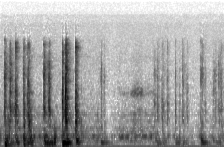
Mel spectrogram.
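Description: Rapid clattering keystrokes on a computer keyboard in quick bursts, pausing briefly before lighter, scattered taps resume.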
